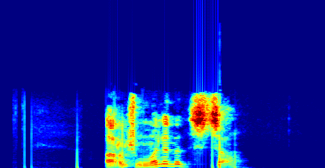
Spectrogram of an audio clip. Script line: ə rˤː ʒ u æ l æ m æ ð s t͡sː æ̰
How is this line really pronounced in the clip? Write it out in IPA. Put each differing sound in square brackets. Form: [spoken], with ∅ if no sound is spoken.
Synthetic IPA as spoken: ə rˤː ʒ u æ l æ m æ ð s t͡sː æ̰

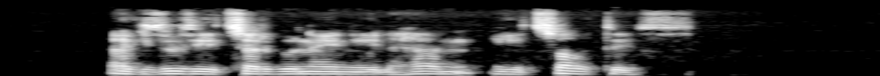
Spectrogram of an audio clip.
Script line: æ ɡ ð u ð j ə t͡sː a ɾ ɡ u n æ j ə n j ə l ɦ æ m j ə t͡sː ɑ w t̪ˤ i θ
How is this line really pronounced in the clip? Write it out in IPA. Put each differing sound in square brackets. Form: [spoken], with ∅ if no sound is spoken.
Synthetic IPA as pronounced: æ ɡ ð u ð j ə t͡sː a ɾ ɡ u n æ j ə n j ə l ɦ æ [n] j ə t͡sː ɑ w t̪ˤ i θ

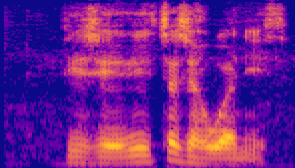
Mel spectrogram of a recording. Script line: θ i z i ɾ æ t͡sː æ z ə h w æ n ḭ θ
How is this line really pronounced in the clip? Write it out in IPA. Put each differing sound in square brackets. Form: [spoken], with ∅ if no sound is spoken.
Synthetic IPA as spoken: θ i z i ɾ [i] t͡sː æ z ə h w æ n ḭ θ

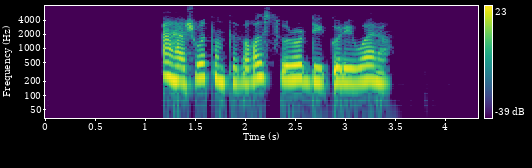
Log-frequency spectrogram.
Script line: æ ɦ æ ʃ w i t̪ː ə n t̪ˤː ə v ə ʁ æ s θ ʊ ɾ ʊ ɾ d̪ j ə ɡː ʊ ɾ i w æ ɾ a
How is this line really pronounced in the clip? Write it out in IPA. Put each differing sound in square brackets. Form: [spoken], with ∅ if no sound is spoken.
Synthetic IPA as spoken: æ ɦ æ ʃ w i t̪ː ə n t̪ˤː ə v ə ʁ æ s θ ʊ ɾ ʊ ɾ d̪ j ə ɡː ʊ ɾ i w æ ɾ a

